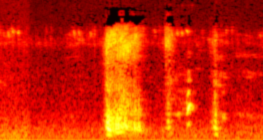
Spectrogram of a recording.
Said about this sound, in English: Jesus God, where are all these crickets coming from?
